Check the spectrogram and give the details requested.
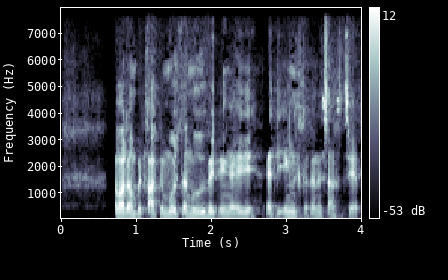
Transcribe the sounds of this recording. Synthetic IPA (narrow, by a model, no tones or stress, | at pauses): d̥ɑ̈ʋɑ̈ɾɑnb̥e̝t͡sʰʁɑ̈ɡ̥d̥ð̩mo̝ðˠsd̥ænmo̝ðˠuð̞ˠʋe̝ɡ̥le̝ŋæd̥ieŋ̰l̩sɡ̥əʁɛne̝sɑ̈ŋsə̥t͡sʰɛ̰ːd̥ʁɐ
